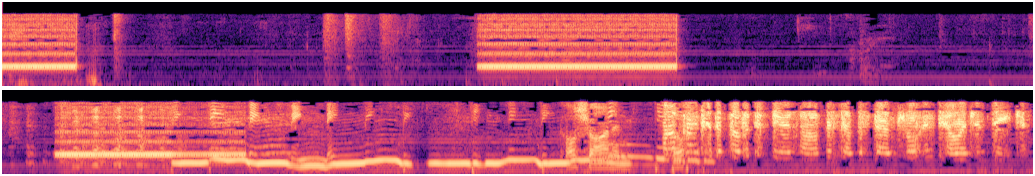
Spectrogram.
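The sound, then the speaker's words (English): Telephone tones sound as a number is dialed: a few separate tone bursts with silent gaps between them, followed by a voice talking over the phone line. “Oops, did I dial the wrong number? Let's try his home number.”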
